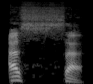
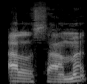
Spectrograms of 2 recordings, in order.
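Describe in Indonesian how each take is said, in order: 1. Bunyi L melebur ke S yang bertasydid. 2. Bunyi L dibaca sebelum S. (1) "tapi assa" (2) "bukan al sama"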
